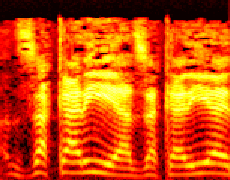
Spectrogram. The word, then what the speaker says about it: Zakaria: Zakaria is the right pronunciation.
